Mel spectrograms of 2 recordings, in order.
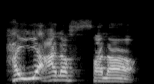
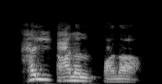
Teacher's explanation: এখানে সদ এটা হরুফু শামসিয়া, শামসি হরফ, এই কারণে লামটা ওখানে উচ্চারিত হয় নাই। কিন্তু হাইয়া আলাল ফালাহ এখানে ফাট আসছে আলিফ লামের পরে, এই কারণে এখানে এই আলিফ লামটা উচ্চারিত হয়েছে। · তাহলে এই আলিফ লামগুলো উচ্চারিত হয়, পরে ডাইরেক্ট তাসদীদটা চলে আসে না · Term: চন্দ্রাক্ষর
